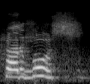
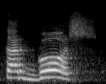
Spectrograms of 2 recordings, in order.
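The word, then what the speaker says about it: खरगोश: Not kharbush. It's khargosh. Khargosh.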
